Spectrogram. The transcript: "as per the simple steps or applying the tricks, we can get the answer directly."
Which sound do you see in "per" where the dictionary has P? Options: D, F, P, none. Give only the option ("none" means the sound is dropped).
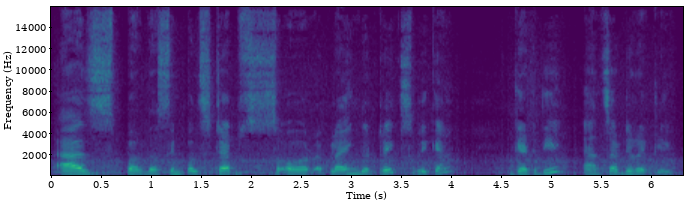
F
